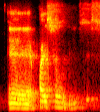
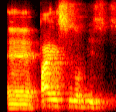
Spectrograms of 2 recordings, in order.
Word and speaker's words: Paecilomyces: Pocônia e Paecilomyces são dois gêneros de bactéria.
